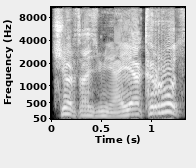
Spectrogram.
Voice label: humiliation, male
